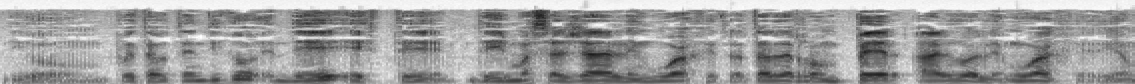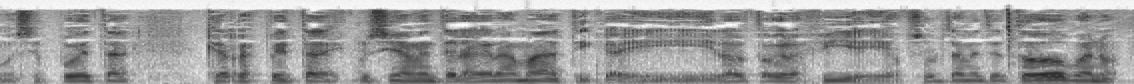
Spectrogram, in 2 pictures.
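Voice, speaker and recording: A man's voice: low voice, fairly even intonation, moderate pace, creaky, a little mellow, husky. A man with a Uruguayan Spanish accent hosting a radio interview, talking in loose, rambling phrases full of "digamos" and "este" and backchannelling with "ujú". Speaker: radio show host.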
